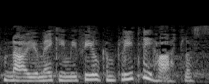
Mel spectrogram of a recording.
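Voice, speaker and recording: A woman playing a no-nonsense, guarded working mother in a 1940s radio drama, brisk, polite and firm. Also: fairly low pitch, lightly acted. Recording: muffled vintage 1940s radio broadcast.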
